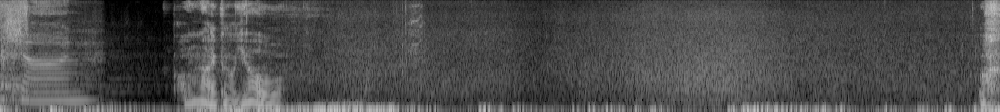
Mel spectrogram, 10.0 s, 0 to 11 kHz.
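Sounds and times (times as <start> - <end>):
low wind gusts: 0.0 - 10.0
waves rushing: 2.4 - 10.0.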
